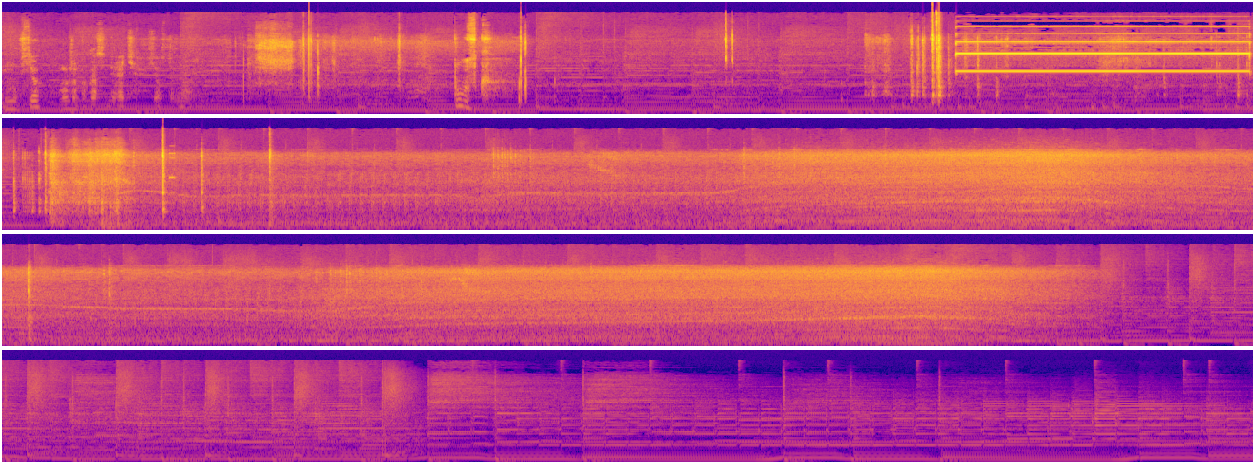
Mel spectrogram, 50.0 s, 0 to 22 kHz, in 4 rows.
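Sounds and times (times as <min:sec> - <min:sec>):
car engine starting and revving: 0:08.6 - 0:36.2
loud electronic beep: 0:09.4 - 0:12.6.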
